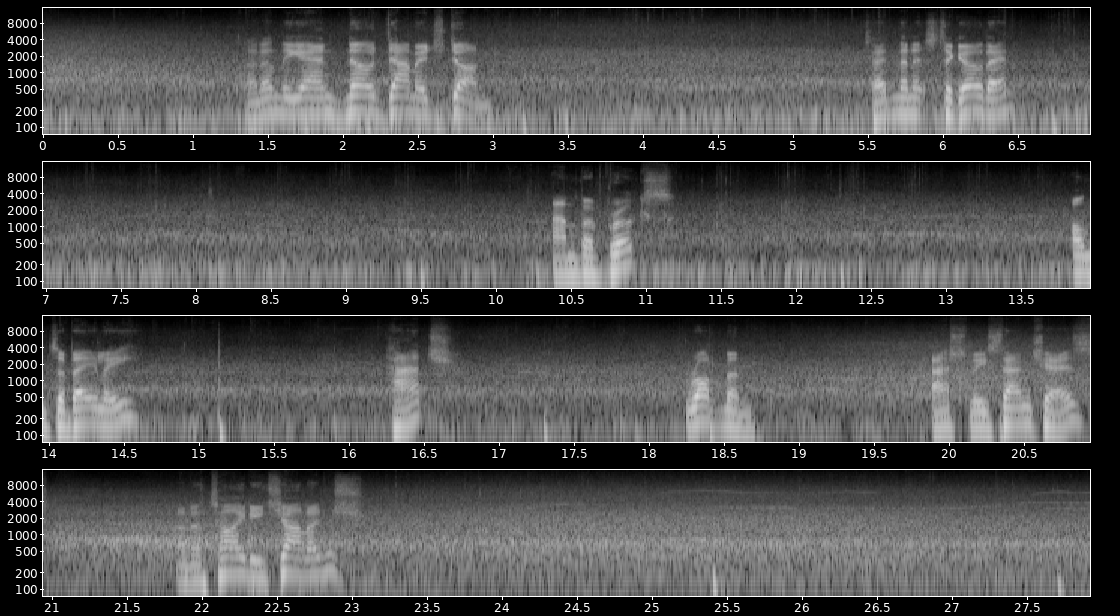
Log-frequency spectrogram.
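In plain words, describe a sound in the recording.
A stadium crowd murmurs and cheers steadily in the distance.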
